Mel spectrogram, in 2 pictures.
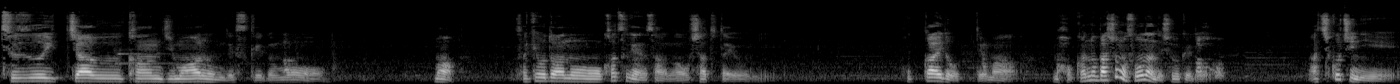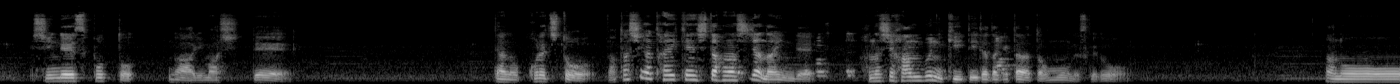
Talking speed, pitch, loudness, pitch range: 265 characters per minute, 145 Hz, -26 LUFS, 120-185 Hz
